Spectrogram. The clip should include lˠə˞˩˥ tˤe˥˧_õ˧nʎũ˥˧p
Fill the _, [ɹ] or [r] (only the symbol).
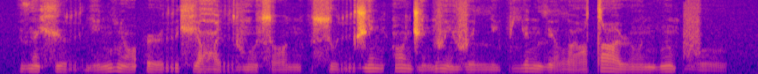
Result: ɹ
